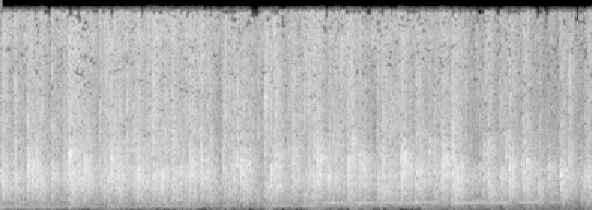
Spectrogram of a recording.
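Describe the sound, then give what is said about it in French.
A church audience applauds in dense, sustained clapping that stays steady and loud throughout, with faint voices mixed in. “Est-ce que quelqu'un peut acclamer le Seigneur?”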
